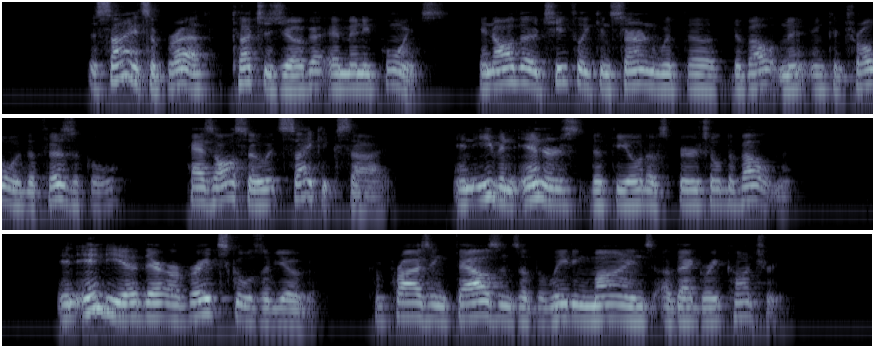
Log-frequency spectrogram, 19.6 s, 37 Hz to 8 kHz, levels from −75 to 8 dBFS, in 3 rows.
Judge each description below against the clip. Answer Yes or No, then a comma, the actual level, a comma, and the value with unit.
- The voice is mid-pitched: No, low, 130 Hz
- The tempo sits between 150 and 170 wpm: Yes, average, 160 wpm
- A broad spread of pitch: No, average, 3.2 semitones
